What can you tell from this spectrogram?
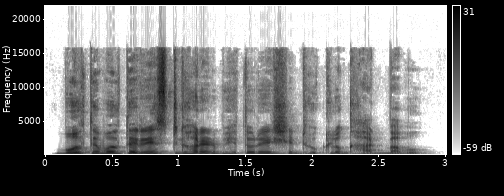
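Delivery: plain reading voice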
